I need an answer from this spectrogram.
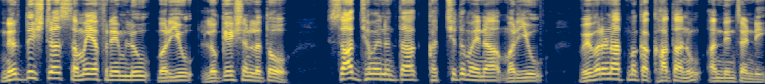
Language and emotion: Telugu, neutral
